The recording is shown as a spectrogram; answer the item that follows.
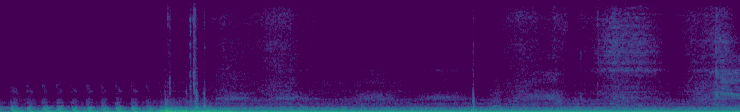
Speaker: Помиловок немає активних. Все працює. Все працює. І акселератор теж працює. І дроссель теж працює.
